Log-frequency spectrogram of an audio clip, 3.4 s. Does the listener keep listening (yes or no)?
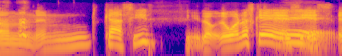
yes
